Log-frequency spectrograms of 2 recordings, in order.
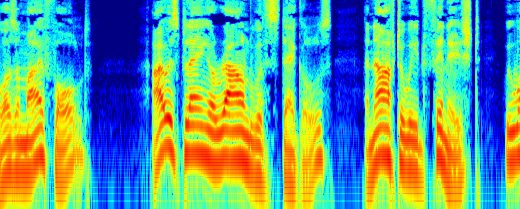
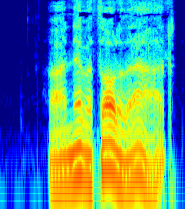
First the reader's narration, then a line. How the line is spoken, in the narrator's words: said gloomily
